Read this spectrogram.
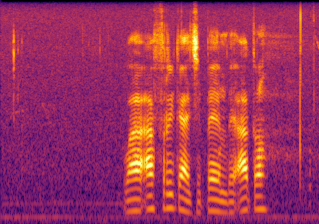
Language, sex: Venda, male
